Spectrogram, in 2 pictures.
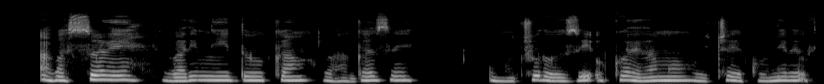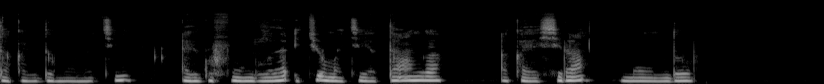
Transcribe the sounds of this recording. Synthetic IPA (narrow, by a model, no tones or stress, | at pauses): aβaso̞ɾe̞βaɾimŋiːdukʰaβaɦaɡaze̞ | umut͡ʃuɾoːziʔuko̞ɾe̞ɾamo̞wit͡ʃejekuːne̞βe̞ufi̥teakaβidomunuci | aɾiɡufuːŋɡuɾaʔicuːmacijataːŋɡaː | kajaçiɾa | muːndo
